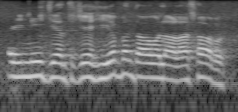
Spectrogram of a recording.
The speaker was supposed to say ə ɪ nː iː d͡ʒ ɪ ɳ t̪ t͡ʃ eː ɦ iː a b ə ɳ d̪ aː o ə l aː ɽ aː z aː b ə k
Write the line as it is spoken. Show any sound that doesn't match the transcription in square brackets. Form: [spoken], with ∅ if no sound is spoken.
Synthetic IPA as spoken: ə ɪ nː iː d͡ʒ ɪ [n] t̪ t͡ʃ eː ɦ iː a b ə [n] d̪ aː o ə l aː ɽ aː [s] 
